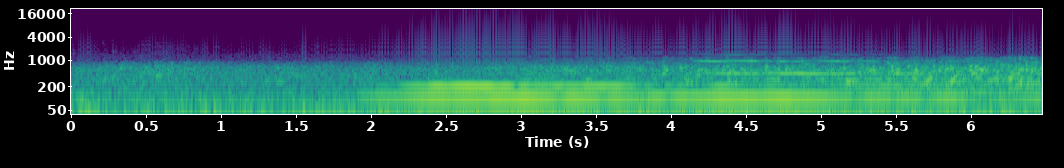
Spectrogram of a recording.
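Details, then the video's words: Whale sounds from an hour-long relaxing recording: after two quiet seconds a loud, deep humming moan begins with a strong harmonic above it. A higher, thinner whistle-like tone joins halfway through over a constant noisy background. "1 ora di suono delle balene"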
